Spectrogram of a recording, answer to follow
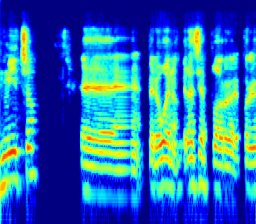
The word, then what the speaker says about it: Miccio: Bueno, en principio una cosa, mi apellido se pronuncia Micho, pero yo tengo el hábito de pronunciarlo mal porque mi familia siempre se lo pronuncia así, Ah, bien. así que el italiano duro, el italiano estricto es Micho, pero bueno, gracias por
